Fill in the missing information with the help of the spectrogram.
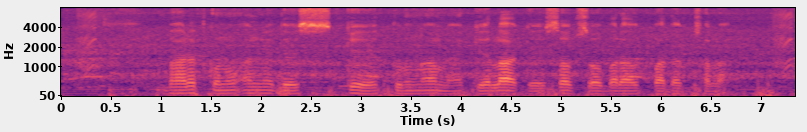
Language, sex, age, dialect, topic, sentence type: Maithili, male, 25-30, Eastern / Thethi, agriculture, statement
